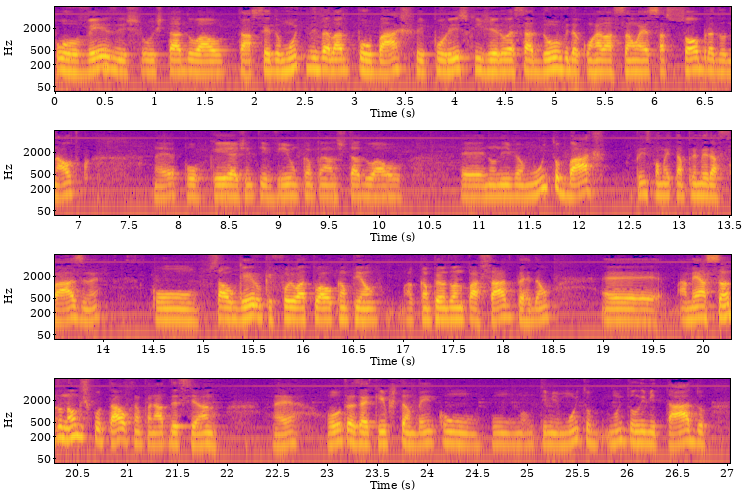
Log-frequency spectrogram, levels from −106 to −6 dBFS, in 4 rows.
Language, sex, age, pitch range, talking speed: Portuguese, male, 20-39, 130-155 Hz, 160 wpm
